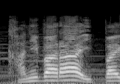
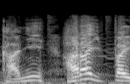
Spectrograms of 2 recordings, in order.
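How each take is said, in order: First: Kani and bara are joined as one word. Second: Kani is set apart before hara ippai. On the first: It sounds like a part of the crab called kanibara. The speaker calls it wrong. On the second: Crab will be eaten until the stomach is full. The speaker calls it right.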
